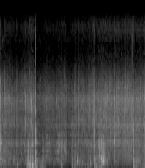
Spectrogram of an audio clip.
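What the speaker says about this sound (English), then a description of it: "this is going to be our tomato sauce for the pizza. This stuff is sauteing" Tomato pizza sauce sautéing in a pan, a continuous soft sizzle with repeated stirring scrapes and bubbling pops, fairly quiet and close, with no voices.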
